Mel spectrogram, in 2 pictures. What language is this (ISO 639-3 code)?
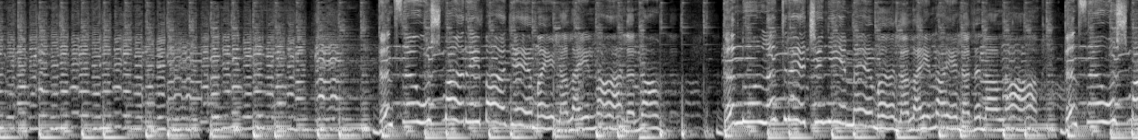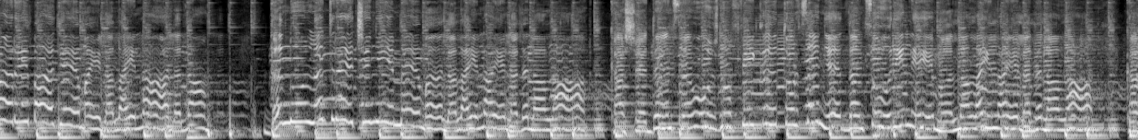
ron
